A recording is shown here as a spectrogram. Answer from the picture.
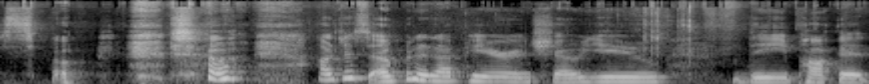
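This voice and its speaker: Lively intonation comes through in a voice with an American accent. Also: woman. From US Midwest, Indiana. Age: 80s+. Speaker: crafting YouTuber. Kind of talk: casual show-and-tell tutorial. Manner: halting, self-correcting.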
